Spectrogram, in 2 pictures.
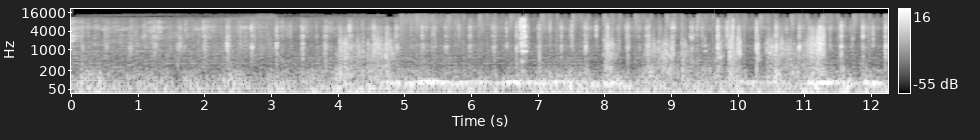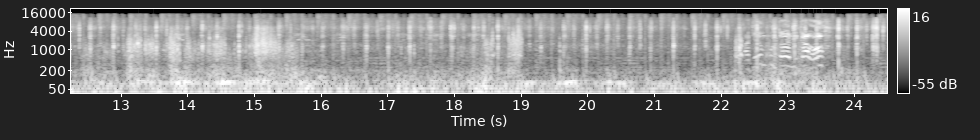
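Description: Running footsteps on a dirt trail: a run of quick, repeated footfalls, with a low rumble underneath from about five seconds in.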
